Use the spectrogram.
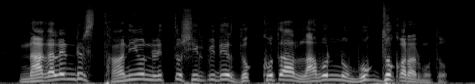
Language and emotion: Bengali, surprised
